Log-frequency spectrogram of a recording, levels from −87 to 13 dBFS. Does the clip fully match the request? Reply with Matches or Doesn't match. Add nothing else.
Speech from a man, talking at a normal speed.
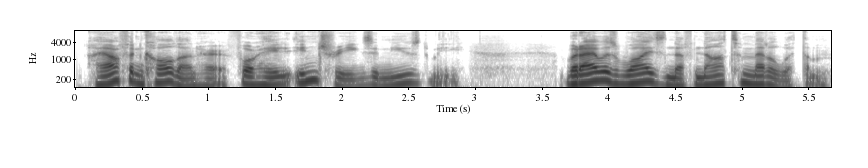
Doesn't match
